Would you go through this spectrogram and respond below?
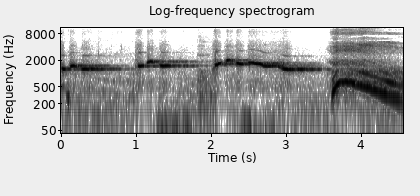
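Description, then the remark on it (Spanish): A whistled imitation of birdsong: several sustained, wavering tones that step slightly up and down, then a final loud swooping whistle that rises sharply and glides downward, with no talking. “A la mañana siguiente, como todos los días, el pájaro comenzó a cantar.”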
